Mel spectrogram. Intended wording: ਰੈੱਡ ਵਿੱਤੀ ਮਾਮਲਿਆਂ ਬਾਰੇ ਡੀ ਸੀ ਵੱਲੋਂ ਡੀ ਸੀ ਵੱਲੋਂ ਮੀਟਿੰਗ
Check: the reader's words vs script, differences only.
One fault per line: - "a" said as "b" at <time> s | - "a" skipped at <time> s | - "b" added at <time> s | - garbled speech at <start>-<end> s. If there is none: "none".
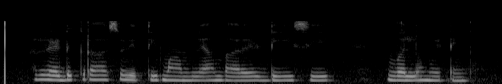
- "ਕਰਾਸ" added at 0.7 s
- "ਡੀ ਸੀ ਵੱਲੋਂ" skipped at 4.2 s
